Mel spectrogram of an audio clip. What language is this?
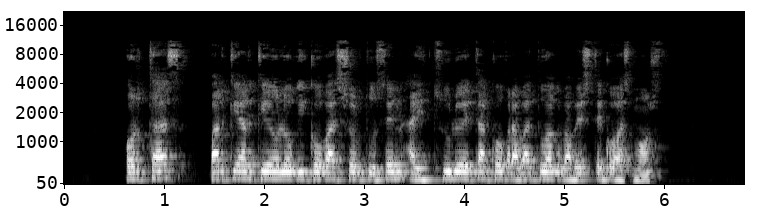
Basque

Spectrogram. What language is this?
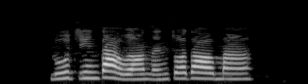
Chinese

